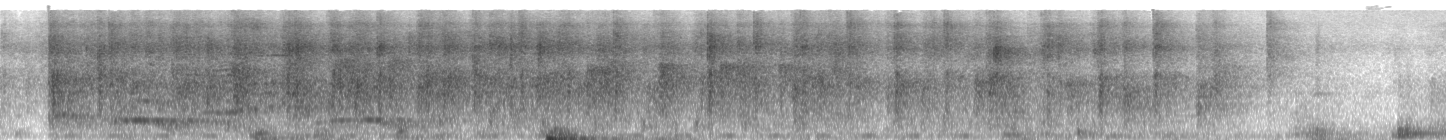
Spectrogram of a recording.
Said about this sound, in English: Don't you hate it when I do that? Give this man a big round of applause. He makes this thing happen.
